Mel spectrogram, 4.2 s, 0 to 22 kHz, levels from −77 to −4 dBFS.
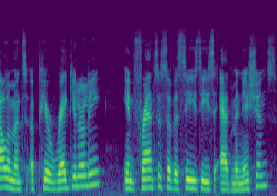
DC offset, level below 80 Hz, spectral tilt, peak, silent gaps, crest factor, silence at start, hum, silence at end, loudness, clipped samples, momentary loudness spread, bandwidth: under 0.1%; -58 dBFS; -6 dB/octave; -2 dBFS; none; 18 dB; 0 s; none; 0.1 s; -20 LUFS; under 0.1%; 7 LU; 11.5 kHz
